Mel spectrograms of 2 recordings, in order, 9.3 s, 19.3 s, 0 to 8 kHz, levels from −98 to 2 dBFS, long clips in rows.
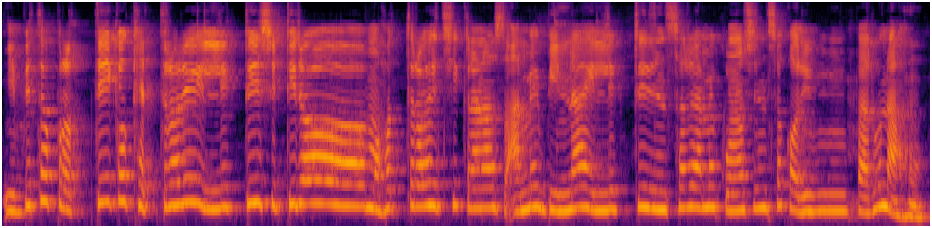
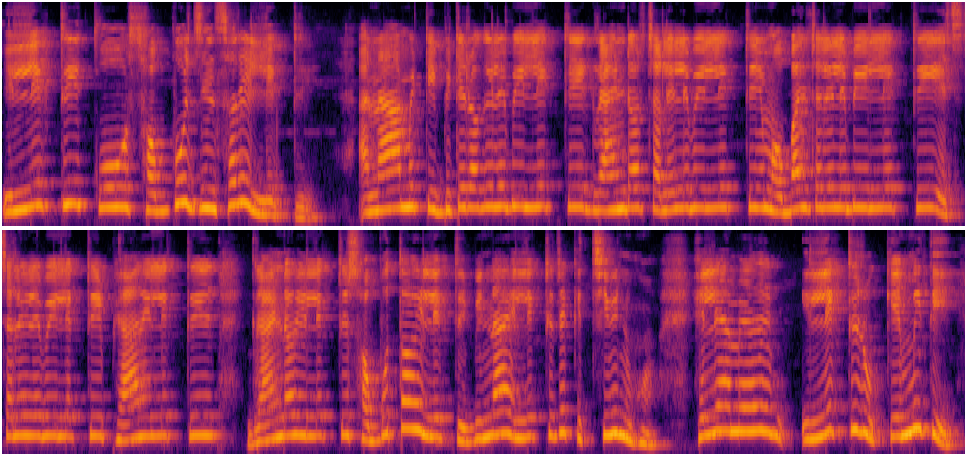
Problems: none marked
